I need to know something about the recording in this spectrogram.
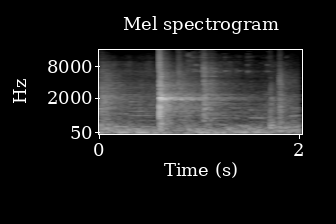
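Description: Baseball bat striking a ball: one sharp, loud crack with a brief ringing tone, followed by two fainter knocks. Background music plays throughout.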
